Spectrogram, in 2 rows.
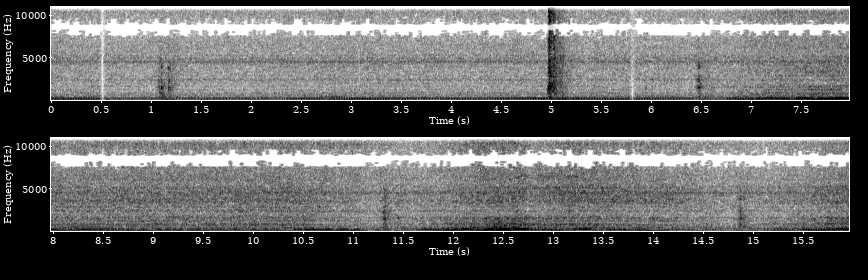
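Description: BEAMS-swapped Toyota AE86's engine running with the car up on a lift: steady at first, with a few sharp clicks, then revving up and dropping back several times as it is run through the gears with the rear wheels spinning free, a check that the new clutch engages properly.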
